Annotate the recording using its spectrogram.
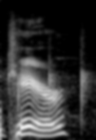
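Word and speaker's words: Kehrer: Brio Care. Last name is slow. K E H R E R but it's pronounced care.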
